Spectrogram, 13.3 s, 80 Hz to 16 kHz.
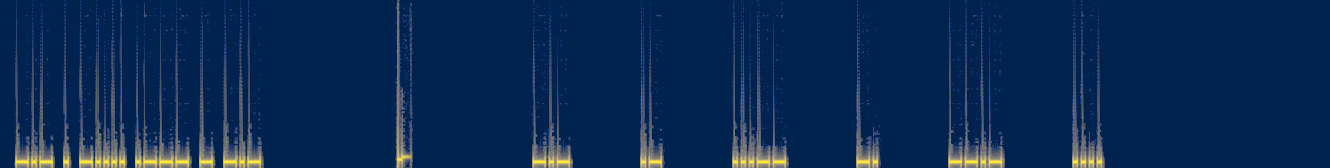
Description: Morse code, heard as a keyed tone, about 30 wpm, spaced as for 15 wpm, 700 Hz. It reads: KE6JTK KA3NQH
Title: USA Call Signs - 6 Characters - 6x Character Spacing - 30wpm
